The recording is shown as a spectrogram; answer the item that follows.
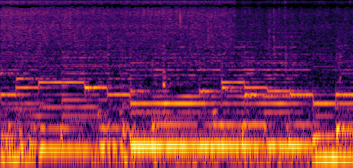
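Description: Chopped onions sizzling as they fry in hot oil in a kadai, with soft background music playing a slow melody of held notes over it.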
